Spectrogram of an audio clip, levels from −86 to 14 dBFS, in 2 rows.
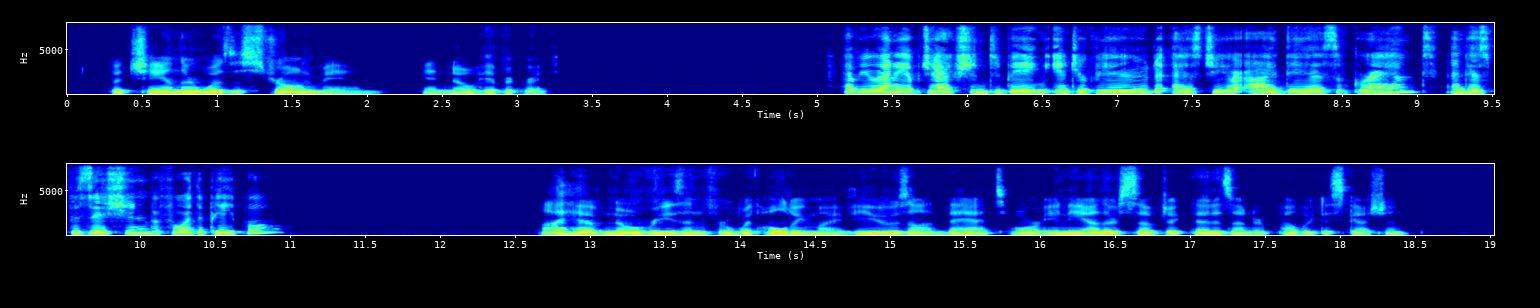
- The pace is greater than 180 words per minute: No, average, 155 wpm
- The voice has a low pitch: Yes, low, 120 Hz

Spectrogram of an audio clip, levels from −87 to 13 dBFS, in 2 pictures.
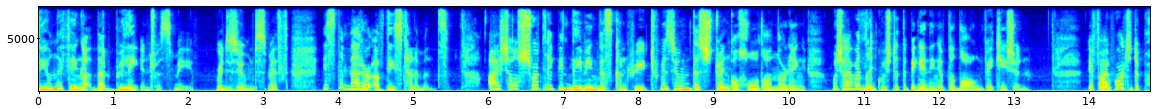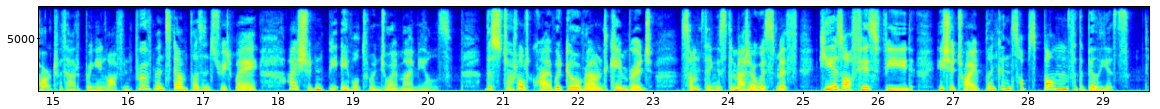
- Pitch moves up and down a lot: Yes, wide, 6.7 semitones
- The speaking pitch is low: No, high, 210 Hz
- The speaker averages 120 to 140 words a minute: No, average, 175 wpm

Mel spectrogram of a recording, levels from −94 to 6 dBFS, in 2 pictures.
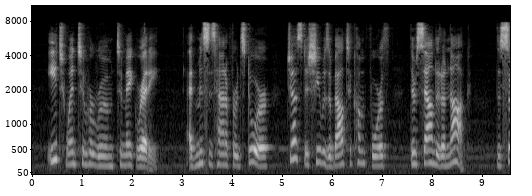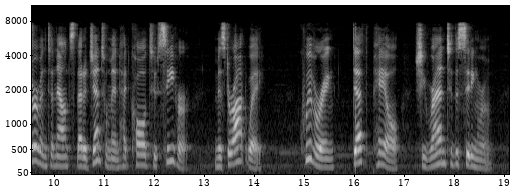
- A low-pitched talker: No, high, 205 Hz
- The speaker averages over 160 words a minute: No, average, 145 wpm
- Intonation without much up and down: No, average, 4.8 semitones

